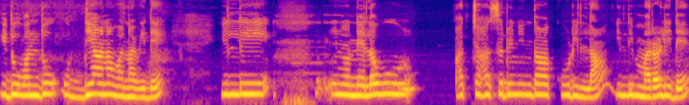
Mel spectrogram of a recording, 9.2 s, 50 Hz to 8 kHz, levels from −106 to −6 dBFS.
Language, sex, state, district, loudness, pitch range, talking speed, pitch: Kannada, female, Karnataka, Belgaum, -16 LUFS, 240-270 Hz, 70 wpm, 260 Hz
